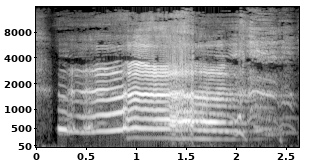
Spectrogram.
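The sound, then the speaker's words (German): A person imitates how they imagine a whale swimming past, with one long, wavering vocal moan that swells and then fades over about two seconds, fairly loud, with no words. “wie, wie der Wal an dir vorbeischwimmt.”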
